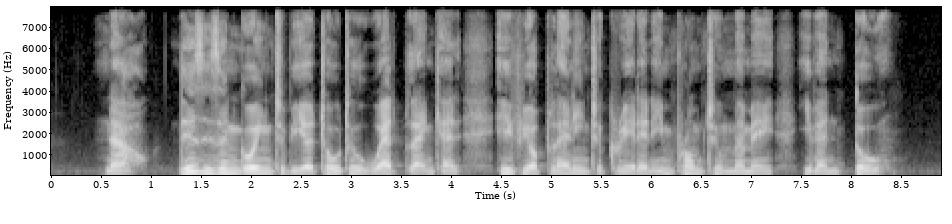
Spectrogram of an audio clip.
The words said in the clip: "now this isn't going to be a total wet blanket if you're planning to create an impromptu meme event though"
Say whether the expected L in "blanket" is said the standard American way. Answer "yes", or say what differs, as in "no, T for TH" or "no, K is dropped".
yes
